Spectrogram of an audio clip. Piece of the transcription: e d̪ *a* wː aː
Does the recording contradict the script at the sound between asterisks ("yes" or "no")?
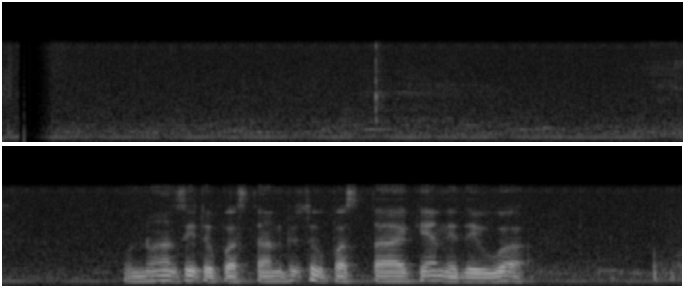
yes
